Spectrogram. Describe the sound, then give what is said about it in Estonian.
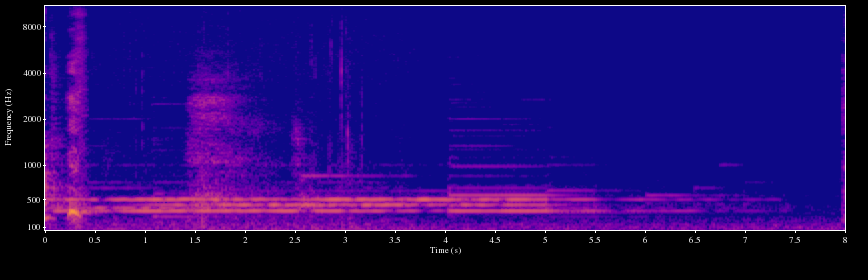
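Soft, gentle tones from a toy with a glowing light on its belly play a quiet sustained melody after a small click, then fade away after about five seconds, leaving near silence. “ja noh, lisaks on tal siin hästi tore selline helendav äh, valgusekene kõhu peal ja muusika siis nüüd me siis jätame saate pooleli ja jääme kuulama seda”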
